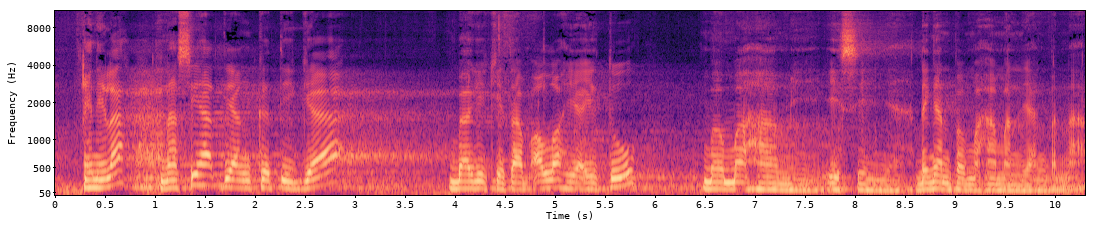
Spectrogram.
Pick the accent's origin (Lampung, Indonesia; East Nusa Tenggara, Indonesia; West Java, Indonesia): West Java, Indonesia; Sebagai orang Sunda, saya lewat nyebut punten sambil dongkok.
